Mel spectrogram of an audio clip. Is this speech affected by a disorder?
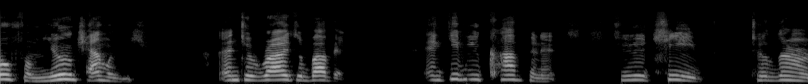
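Yes: cerebral palsy; from birth, hearing loss.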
